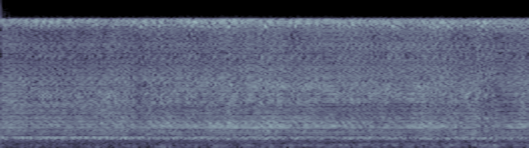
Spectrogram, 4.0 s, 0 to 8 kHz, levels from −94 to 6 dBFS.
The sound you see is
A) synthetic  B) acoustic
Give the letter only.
A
